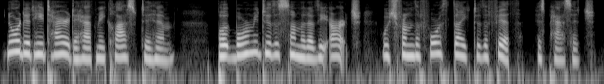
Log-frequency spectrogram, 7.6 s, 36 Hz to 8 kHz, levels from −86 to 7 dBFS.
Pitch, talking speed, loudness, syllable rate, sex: 215 Hz, 230 wpm, -19 LUFS, 5.2 syllables/s, female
